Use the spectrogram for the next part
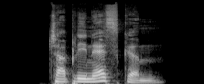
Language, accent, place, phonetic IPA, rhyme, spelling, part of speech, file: German, Germany, Berlin, [t͡ʃapliˈnɛskəm], -ɛskəm, chaplineskem, adjective, De-chaplineskem.ogg
- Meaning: strong dative masculine/neuter singular of chaplinesk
